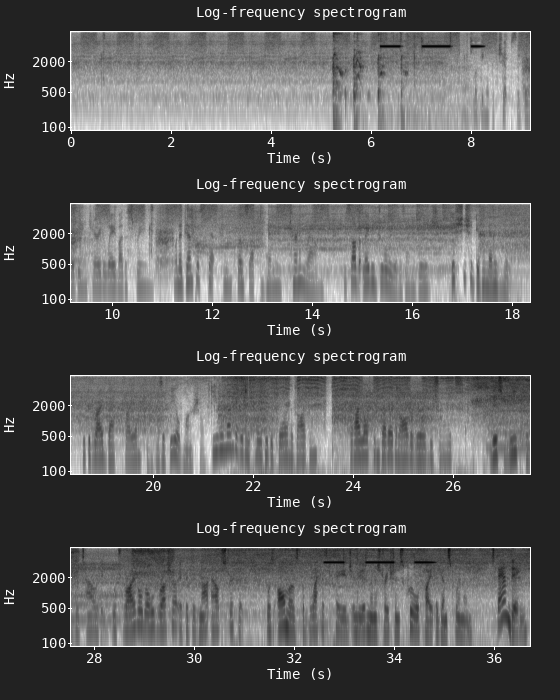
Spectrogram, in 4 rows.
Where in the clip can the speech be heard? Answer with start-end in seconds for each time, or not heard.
8.0-23.3, 23.9-36.7.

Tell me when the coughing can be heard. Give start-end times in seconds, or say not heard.
5.2-6.8.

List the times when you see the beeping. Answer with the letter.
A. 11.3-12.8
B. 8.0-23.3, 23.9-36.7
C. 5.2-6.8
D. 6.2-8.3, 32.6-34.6
D.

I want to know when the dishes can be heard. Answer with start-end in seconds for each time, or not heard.
not heard.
